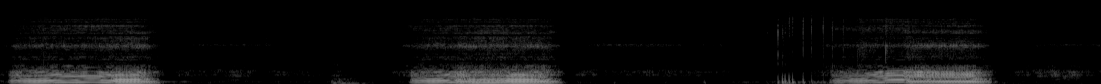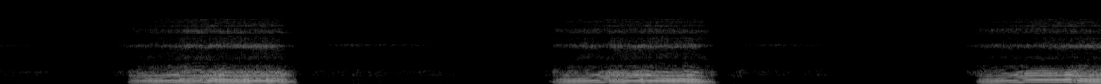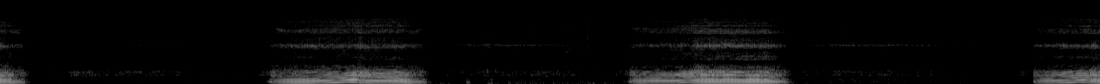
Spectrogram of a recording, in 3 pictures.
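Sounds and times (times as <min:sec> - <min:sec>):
deep snoring: 0:00.0 - 0:01.7, 0:04.0 - 0:05.7, 0:08.2 - 0:10.0, 0:12.2 - 0:14.0, 0:16.5 - 0:18.2, 0:20.7 - 0:22.4, 0:24.6 - 0:26.4, 0:27.5 - 0:31.4, 0:32.3 - 0:33.0
quiet breathing: 0:01.6 - 0:04.0, 0:05.6 - 0:12.2, 0:14.0 - 0:16.0, 0:18.2 - 0:20.0, 0:22.4 - 0:24.7, 0:26.3 - 0:32.4
rattle of clicks: 0:07.7 - 0:08.9.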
